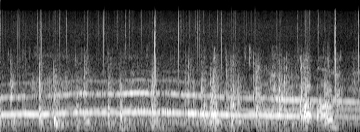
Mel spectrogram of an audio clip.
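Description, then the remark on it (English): A loud, sustained police siren wail holds a steady pitch and slowly sags lower over a few seconds, with scattered clicks and rattles underneath and no one speaking. “Police cars come, too.”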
